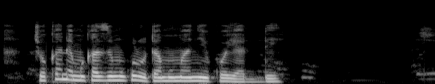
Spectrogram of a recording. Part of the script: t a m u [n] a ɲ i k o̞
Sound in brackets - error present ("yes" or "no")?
yes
